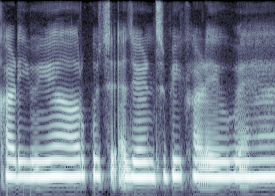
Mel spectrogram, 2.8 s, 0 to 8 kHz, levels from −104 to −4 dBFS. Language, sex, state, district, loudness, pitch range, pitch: Hindi, female, Haryana, Rohtak, -11 LUFS, 195-205 Hz, 205 Hz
